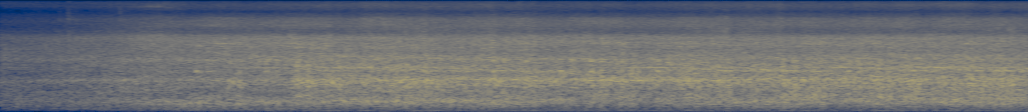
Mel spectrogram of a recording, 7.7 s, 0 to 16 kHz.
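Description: Seibu 40000-series electric train passing close by, its wheel and track noise growing louder over the first two seconds as it arrives, then running steadily as the cars go past.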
